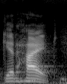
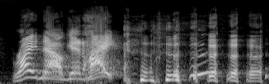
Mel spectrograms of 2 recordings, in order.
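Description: First: Said in the usual way. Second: High, very loud mock command; over-the-top shouted hype; hype yell. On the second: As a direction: yell at them to get pumped. Yelling mock order to get excited.

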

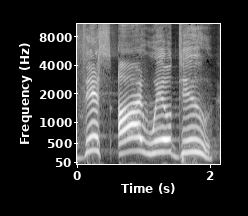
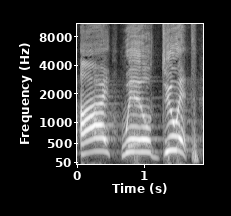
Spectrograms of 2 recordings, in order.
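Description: First: "this I will do" drawn out very slowly, each word weighted; slow stress on this I will do. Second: "I will do it" stretched very slowly and louder, peak on "do"; slow stress on do it. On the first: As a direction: let every word of "this I will do" land heavily. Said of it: "This is where confidence comes from". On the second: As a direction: answer your own question by pressing hard on "do". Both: Shown as a demonstration.

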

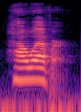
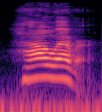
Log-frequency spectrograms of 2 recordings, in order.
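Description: No difference in how they are said.

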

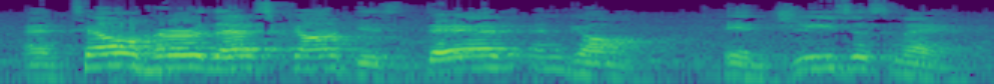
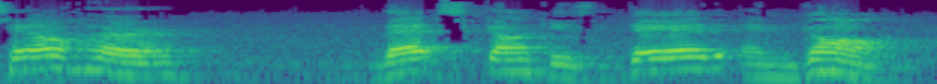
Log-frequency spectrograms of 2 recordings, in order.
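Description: First: Higher and slow, "dead and gone" driven home as a proclamation; insistent repeat. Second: Slow, louder, every word of "that skunk is dead and gone" weighted; firm declaration. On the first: Pressing the point on his stepdad a second time, higher and slow. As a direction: repeat it higher, like a preacher sealing it. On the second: Answering his stepdad's joke, slow and firm. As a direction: plant "dead and gone" slowly and firmly. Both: Retold or imitated. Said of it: "I heard you".

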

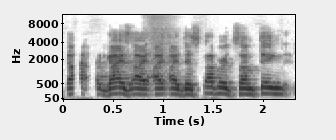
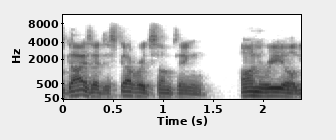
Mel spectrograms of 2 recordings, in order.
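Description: First: Higher-pitched teasing imitation of a friend's accent; George Saint Pierre's accent. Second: Said in the usual way. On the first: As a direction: put on his accent, pitched up, stammering into the announcement. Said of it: "that was good accent".

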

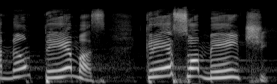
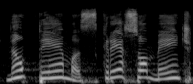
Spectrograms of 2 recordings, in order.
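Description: First: "crê somente" drawn out slowly with weight on "crê"; emphatic refrain. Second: Soft refrain. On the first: Preacher presses the promise on the church, slow and firm. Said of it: "repeated refrain, building take". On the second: Preacher repeats the promise to the church, softly. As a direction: say "crê somente" softly, like a comfort. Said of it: "repeated refrain, quiet take". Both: Acted.

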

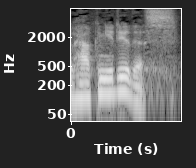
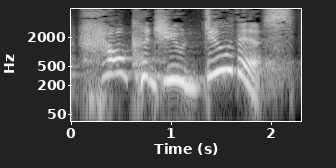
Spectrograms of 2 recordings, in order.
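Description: First: Gentle rebuke. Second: High, slow, stunned question; aghast sailors. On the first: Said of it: "Maybe God's saying to you". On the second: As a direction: drag it out in horror. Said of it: "And they say". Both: Retold or imitated.

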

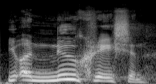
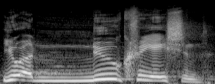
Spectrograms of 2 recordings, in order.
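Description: First: Said in the usual way. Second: Louder. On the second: Shown as a demonstration.

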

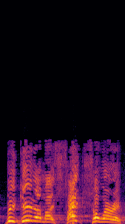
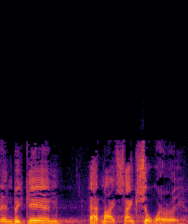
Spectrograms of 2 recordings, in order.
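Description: First: High, ringing pulpit cry; high-pitched emphatic repeat of scripture; exclaimed preaching. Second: Said in the usual way. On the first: Real, not acted. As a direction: hurl the verse at the congregation.

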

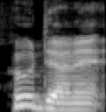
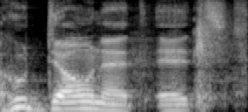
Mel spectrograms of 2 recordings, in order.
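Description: First: Said in the usual way. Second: Slow "Donut", said as doe-nut; punned pronunciation. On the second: Shown as a demonstration. Reading the list title aloud, "Donut" said slowly as doe-nut. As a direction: stretch "Donut" into the pastry word.

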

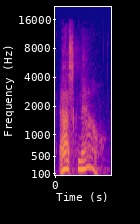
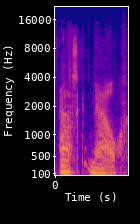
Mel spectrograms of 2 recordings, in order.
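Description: First: Laughing repeat. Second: Much softer and lower; a gentle, intimate plea; soft invitation. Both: Acted.

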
